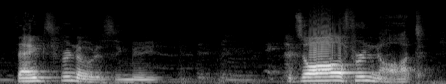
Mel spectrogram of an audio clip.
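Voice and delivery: dropped low in pitch, deadpan. Contrasting joy with moping around, quoting Eeyore: deadpan Eeyore voice. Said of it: "With his deadpan".

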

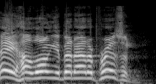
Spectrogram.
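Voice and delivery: very loud, very high shout. Retelling a man greeting an old friend in front of everyone at a carryout: loud voice. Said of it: "in a nice loud voice in front of everybody".

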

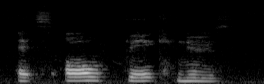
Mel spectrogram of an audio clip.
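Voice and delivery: acted, heavy, tongue-in-cheek sarcasm, slow drawl. Quoting a line about the mainstream news, sarcastic tone. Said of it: "I'm being sarcastic here".

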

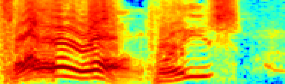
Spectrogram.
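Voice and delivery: very high, put-on radio-announcer voice. Speaker leading listeners through a Bible passage, showing off his radio broadcaster voice. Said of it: "That's my radio voice".

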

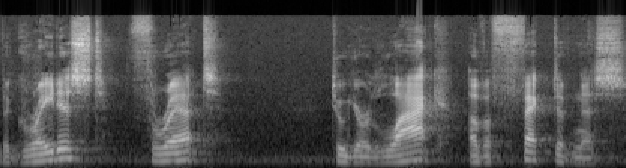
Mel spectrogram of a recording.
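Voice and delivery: slow, unhurried delivery. Making a point in a sermon, saying it slowly. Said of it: "I'm going to say this slow".

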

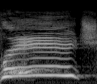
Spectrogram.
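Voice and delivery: emphasis landing on preach. A preacher shows how preachers like to read the verse: stress on 'preach'. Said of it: "Preachers like to read it like this".

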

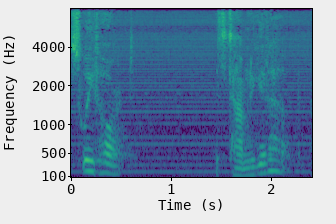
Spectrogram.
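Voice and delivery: tender, soft, gentle whisper. Retelling how he wakes her, saying it in a soft voice. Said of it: "he says it with a soft voice".

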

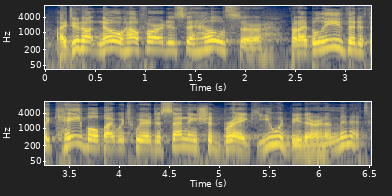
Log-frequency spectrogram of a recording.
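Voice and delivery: put-on Irish accent. Telling an anecdote, voicing a miner answering the chairman of the board, irish accent. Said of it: "I'm doing an Irish accent now".

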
